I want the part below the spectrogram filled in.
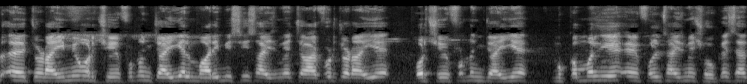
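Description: A man, giving an unscripted, insistent and repetitive showroom sales pitch as host. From Pakistan. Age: 20s. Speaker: furniture showroom owner and video host. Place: large indoor furniture showroom. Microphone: clip-on lapel mic.

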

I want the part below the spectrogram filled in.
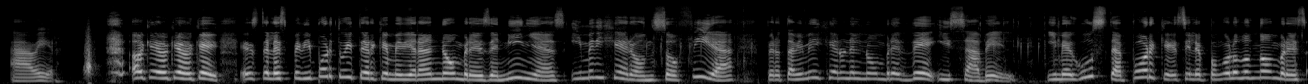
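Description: A woman's voice: on the high side, fairly bright tone. A woman with a Mexican accent giving playful, chatty let's-play commentary straight to her viewers. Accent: Mexican Spanish. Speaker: gaming YouTuber.

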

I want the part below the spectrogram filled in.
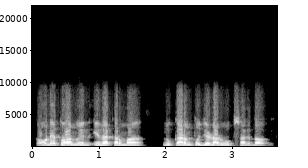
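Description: A man with a fairly high voice teaches how to recite scripture. He chants each verse slowly and deliberately, then explains it in a calm, plain, respectful way. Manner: addresses listeners respectfully and humbly.

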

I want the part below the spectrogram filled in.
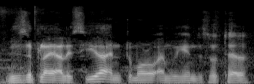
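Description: A man's voice: deep voice, fairly even intonation, fast talker, fairly bright tone, a faint crowd, a little hiss or hum. A German man filming a casual travel vlog at a beach bar, stumbling through broken Spanish, English and French. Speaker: vlogger.

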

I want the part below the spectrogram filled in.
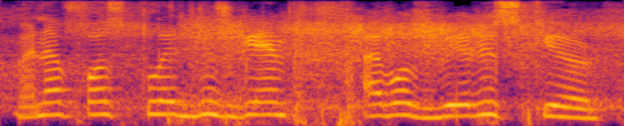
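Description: A woman's voice: high voice, steady tone, a little slow, very noisy. A woman hosting casual horror game commentary, explaining things simply and repeating phrases. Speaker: gaming video host.

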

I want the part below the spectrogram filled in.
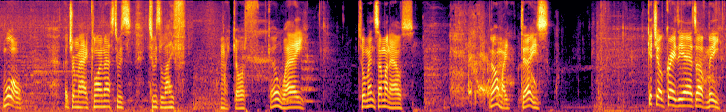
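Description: A man's voice: on the high side, unhurried, pauses often, faint music behind. A young man giving cheeky, jokey commentary as a scared horror game streamer, wisecracking through his nerves.

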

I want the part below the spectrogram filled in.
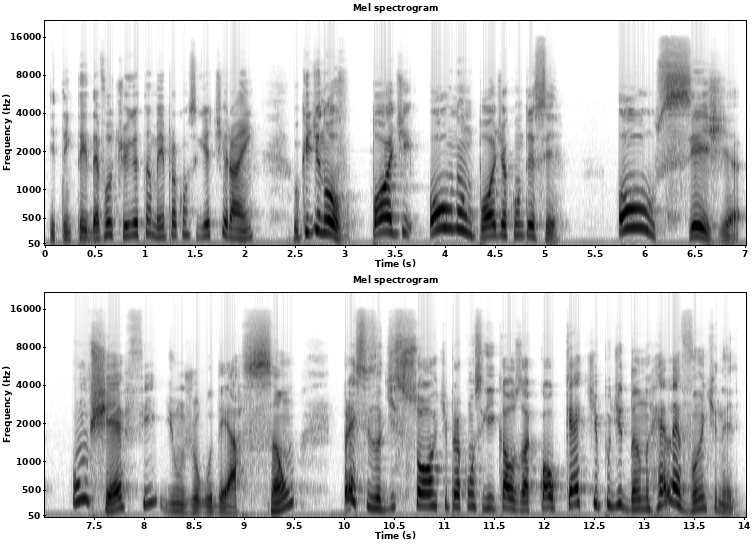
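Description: A man's voice: high voice, big pitch swings, moderate pace. A Brazilian man giving sarcastic, exasperated scripted commentary on a video game. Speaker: video game critic and narrator.

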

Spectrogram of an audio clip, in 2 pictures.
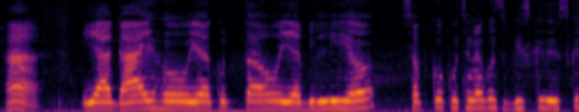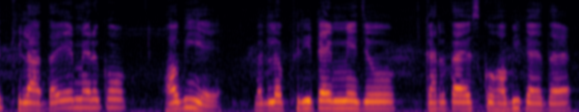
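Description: Casual male vlogger, slow and plain, phone mic outdoors. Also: sits high, little pitch movement, a little mellow. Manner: slow, simple talk, coaxing a cat. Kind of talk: casual vlog. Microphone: phone held while filming.

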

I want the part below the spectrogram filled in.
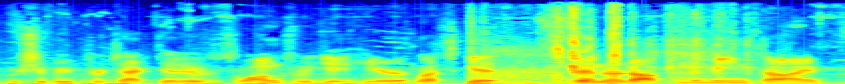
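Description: Playing indoors in a VR headset before a camera, a man keeps up loose, chatty commentary and thinks out loud as host of a gaming video. His voice is medium-pitched at a normal pace, with game music and other background noise behind him.

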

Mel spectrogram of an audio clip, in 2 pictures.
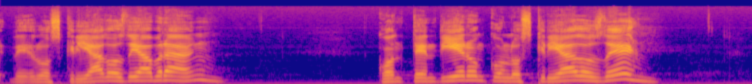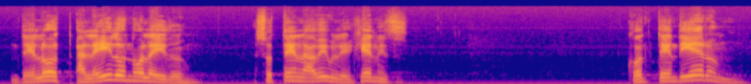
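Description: A man's voice: on the high side, in a large hall. A man with a Peruvian Spanish accent preaching a sermon as a deacon, talking to the congregation with rhetorical questions and acted-out quotes. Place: church hall.

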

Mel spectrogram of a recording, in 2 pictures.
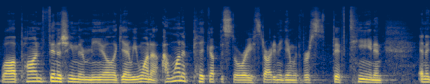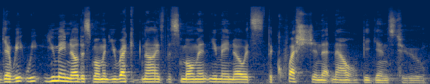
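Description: A man pastor preaching a casual, conversational sermon in a church, telling the story with many fillers and restarts and lively emphasis at times. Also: mid-range voice, normal speed, a little hiss or hum. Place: church sanctuary.

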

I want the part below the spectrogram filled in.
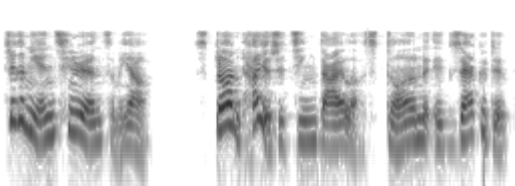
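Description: Woman English teacher, patient explainer, mid-pitched voice, muffled lo-fi sound. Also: sing-song, a little slow. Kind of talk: explaining a reading lesson. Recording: dull lo-fi audio.

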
